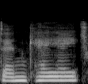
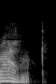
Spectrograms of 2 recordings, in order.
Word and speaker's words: Ankh: From the breakthroughs of translations we know the symbol was pronounced NKH or Ankh. The A is disputed and may have been added for convenience of pronunciation.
